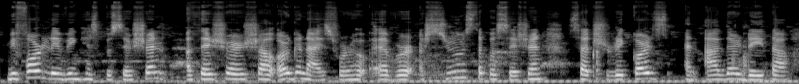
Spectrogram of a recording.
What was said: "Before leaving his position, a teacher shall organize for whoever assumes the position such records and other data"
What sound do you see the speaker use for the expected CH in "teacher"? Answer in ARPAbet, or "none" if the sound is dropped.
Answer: SH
